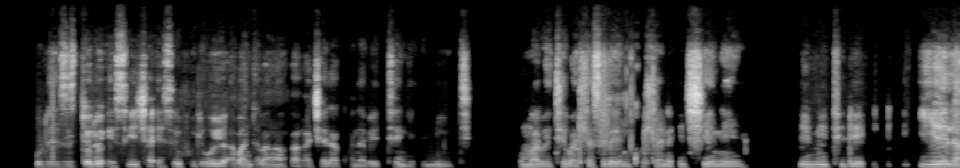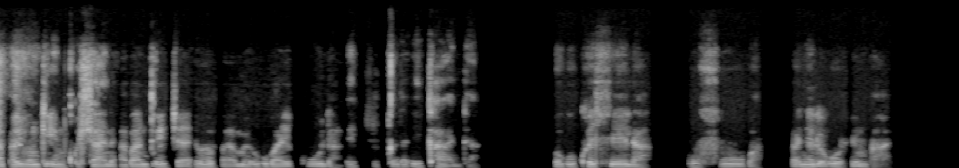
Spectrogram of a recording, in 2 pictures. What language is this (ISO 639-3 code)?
nde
